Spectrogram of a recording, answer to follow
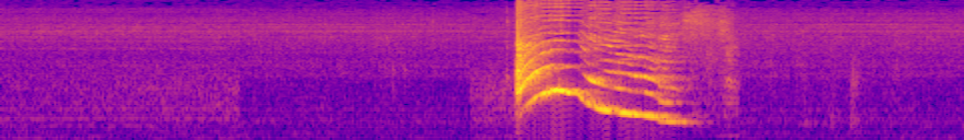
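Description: A single high wailing cry, starting about three seconds in and falling steadily in pitch for about a second and a half.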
